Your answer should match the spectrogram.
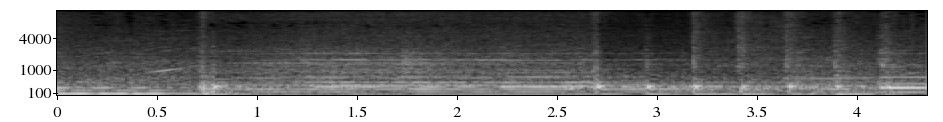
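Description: Bowed electric bass holding low, steady drone notes, with higher sustained tones layered over it in a slow ambient band passage. A few sharp taps come in the second half.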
